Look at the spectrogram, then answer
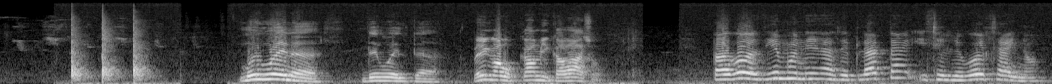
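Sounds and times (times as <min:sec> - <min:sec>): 
hammer blows on metal at a blacksmith's forge: 0:00.6 - 0:02.5
faint hum: 0:00.6 - 0:10.5
speech: 0:02.4 - 0:06.1, 0:07.1 - 0:10.5.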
